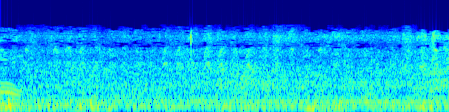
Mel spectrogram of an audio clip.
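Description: Distant aircraft overhead, a steady low drone with a few held tones, which a listener takes for a helicopter.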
